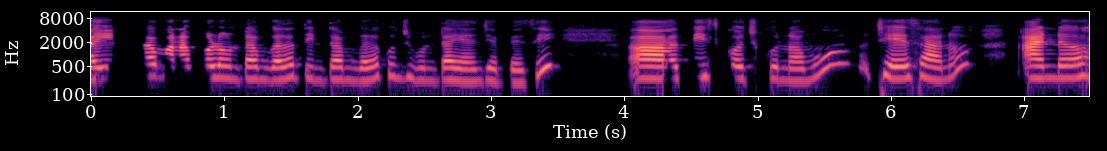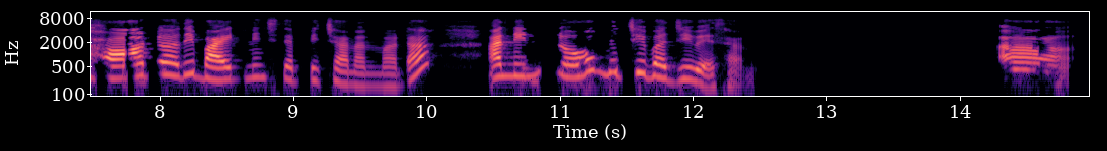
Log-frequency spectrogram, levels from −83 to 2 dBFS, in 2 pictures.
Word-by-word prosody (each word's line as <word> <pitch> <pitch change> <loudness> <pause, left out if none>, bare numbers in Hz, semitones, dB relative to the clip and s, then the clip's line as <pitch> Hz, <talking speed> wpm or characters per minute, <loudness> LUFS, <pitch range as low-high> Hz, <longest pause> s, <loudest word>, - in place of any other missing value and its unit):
ఇంట్లో 285 +3 -5
మనం 255 -1 +3
గూడా 265 0 +2
ఉంటాం 245 0 -1
గదా! 240 +3 +2
తింటాం 240 -1 -4
గదా! 230 +2 -2
కొంచెముంటాయని 230 -4 -5
జెప్పేసి 210 - -8 0.7
ఆహ్, 250 -1 +8 0.2
తీసుకొచ్చుకున్నాము. 250 -3 -7 0.5
చేశాను. 260 -1 +1 0.6
అండ్ 260 0 +2 0.3
హాట్ 275 +4 +6
అది 320 +3 -3
బయట 240 0 +6
నించి 275 0 -15
తెప్పిచ్చాననమాట. 170 -9 -10 0.7
అండ్ 290 +1 +2
ఇంట్లో 295 -2 -5 0.3
'మిర్చి 360 +1 -5
బజ్జీ' 250 -2 -4
వేశా. - - -9 2.0
ఆ! 210 -4 -1
250 Hz, 95 wpm, -24 LUFS, 225-275 Hz, 2.0 s, ఆహ్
